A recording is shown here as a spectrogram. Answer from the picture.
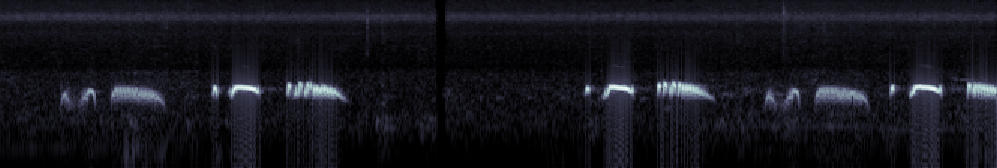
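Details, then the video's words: Spotted dove (chim cu gáy, cu đất) cooing to rouse caged birds: repeated three-note phrases with a brief lead-in, a clipped hooked middle coo and a drawn-out falling final coo, given roughly three times in eight seconds, with no other sounds. "CHIM CU GÁY Giọng Hấp Dẫn ĐỦ BÀI [GÁY GỌI,THÚC,GÙ ]"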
